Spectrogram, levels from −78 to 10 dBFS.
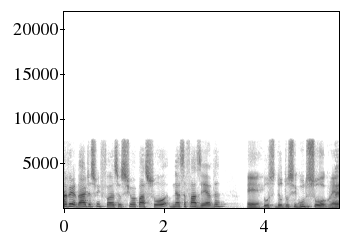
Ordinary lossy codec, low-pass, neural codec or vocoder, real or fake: none; none; codec, 16 kHz, 0.8 kbps, ZipCodec; fake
